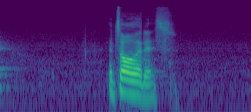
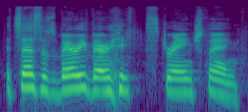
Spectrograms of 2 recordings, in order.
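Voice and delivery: normal talking voice

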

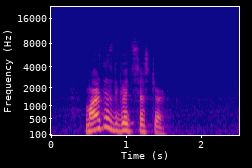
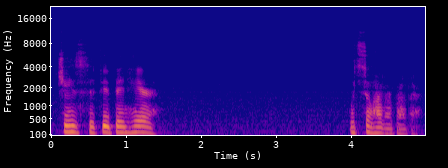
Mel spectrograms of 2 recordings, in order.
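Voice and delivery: soft, broken, near-tearful plea; a hint of weeping, fading to almost nothing; mock sobbing; 3 semitones lower, 8 dB quieter than usual. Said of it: "bawling like crazy".

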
